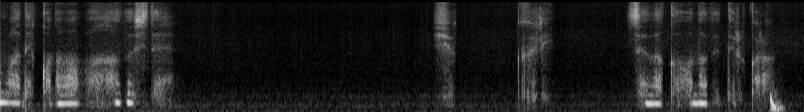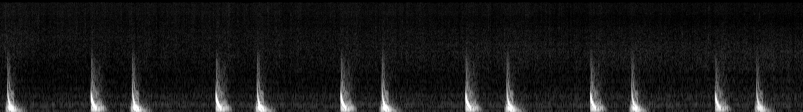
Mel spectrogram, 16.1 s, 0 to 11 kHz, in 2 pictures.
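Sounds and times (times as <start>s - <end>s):
speech: 1.2s - 1.7s, 6.4s - 7.8s
slow steady heartbeat thumping: 7.7s - 8.3s, 9.0s - 9.5s, 10.2s - 10.8s, 11.5s - 12.0s, 12.7s - 13.3s, 14.0s - 14.5s, 15.2s - 15.8s.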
